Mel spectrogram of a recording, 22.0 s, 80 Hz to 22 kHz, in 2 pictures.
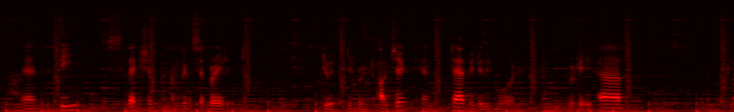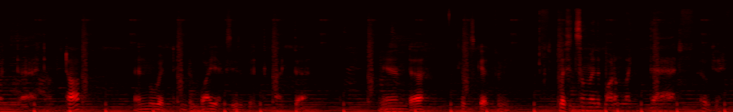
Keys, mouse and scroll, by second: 2.0 Tab, 2.5 click, 3.2 g, 3.8 Tab, 4.1 a, 4.7 g, 6.7 r, 7.5 r, 9.5 g, 10.9 scroll down 2, 11.2 middle click, 11.8-12.3 scroll down 8, 12.3 middle click, 13.0 g, 13.9 g, 15.9 KP_0, 16.6-17.8 scroll up 5, 17.8 s, 19.0 g.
